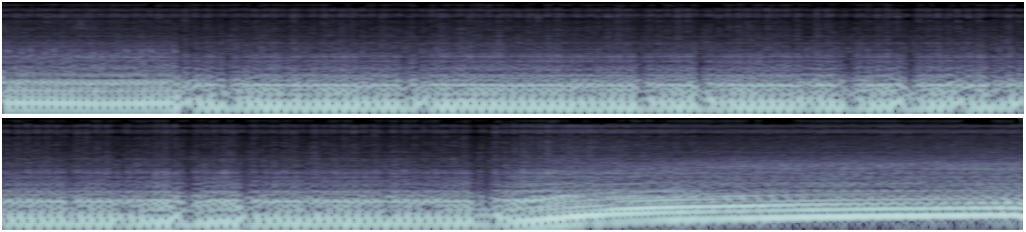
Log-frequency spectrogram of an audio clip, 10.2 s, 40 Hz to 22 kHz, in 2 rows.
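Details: 1985 BMW 535i E28 with M30 engine, cold start at 19°F after sitting for months; cold idle with sharp ticking puffs on each firing pulse, then a rev change, from a pre-existing exhaust leak where the headers meet the catalytic converter.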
